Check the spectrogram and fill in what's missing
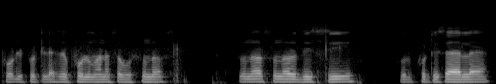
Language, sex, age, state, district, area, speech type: Odia, male, 30-45, Odisha, Bargarh, rural, spontaneous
